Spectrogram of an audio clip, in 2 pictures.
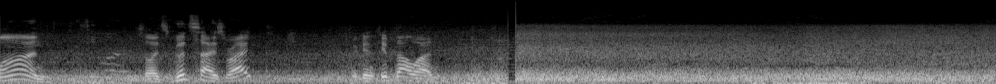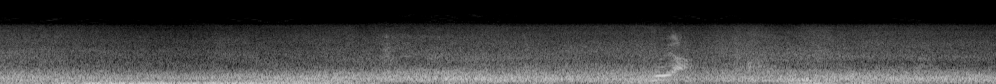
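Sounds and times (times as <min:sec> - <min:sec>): wind buffeting microphone: 0:00.0 - 0:19.9.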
